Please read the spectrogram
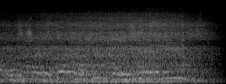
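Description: Large motorcycles running at low revs as they pull away one after another, with people's voices talking over the engines.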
